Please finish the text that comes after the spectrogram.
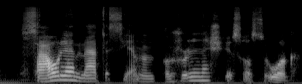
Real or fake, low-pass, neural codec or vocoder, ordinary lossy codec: fake; 14.4 kHz; codec, 32 kHz, 1.9 kbps, SNAC; Opus, 24 kbps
